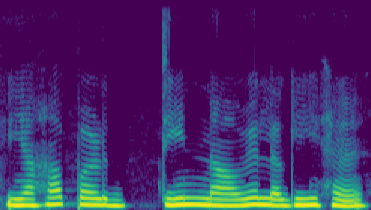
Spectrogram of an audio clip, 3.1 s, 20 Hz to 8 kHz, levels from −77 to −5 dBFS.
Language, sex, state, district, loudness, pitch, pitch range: Hindi, female, Bihar, Patna, -9 LUFS, 235 Hz, 220-245 Hz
